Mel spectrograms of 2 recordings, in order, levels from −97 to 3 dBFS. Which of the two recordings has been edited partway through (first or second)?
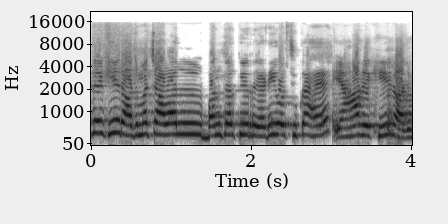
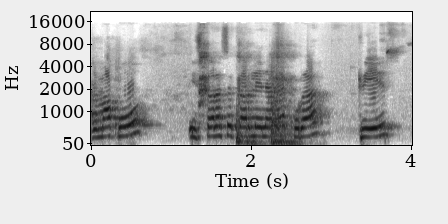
first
